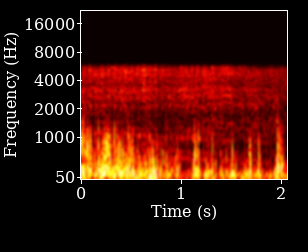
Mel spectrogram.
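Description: Wind buffeting the microphone in uneven gusts, a ragged low rumble.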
